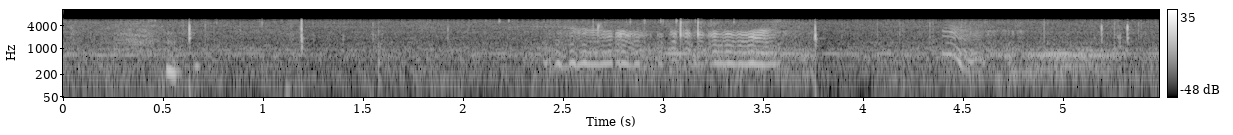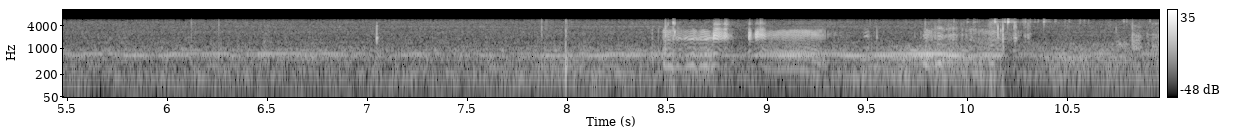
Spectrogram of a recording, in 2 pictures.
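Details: Feliciano, a pet cat, tries to talk to the crows outside, giving short bursts of chirpy, chattering calls in two clusters, early and late, over a steady low background hum, with faint clicks between.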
